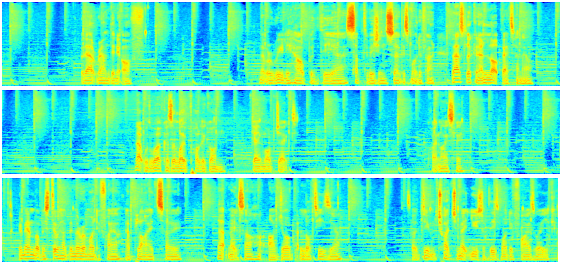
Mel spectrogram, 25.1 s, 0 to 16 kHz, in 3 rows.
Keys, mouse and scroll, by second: 2.8 click, 3.8 click, 4.4 Tab, 4.8 click, 5.1 middle click, 6.5 scroll down 2, 7.0 shift+middle click, 7.5 middle click, 8.8 scroll down 1, 9.2 middle click, 11.6 scroll up 1, 12.1 shift+middle click, 15.0 ctrl+s, 19.9 click, 23.0 middle click, 23.8-24.2 scroll down 1.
